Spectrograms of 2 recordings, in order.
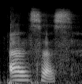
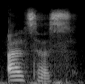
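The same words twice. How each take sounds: The two takes are said the same way.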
